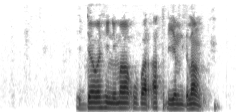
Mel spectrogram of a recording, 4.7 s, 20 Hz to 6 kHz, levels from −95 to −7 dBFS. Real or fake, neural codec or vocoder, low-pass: real; none; 5.4 kHz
